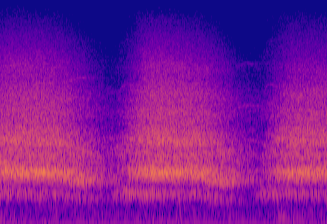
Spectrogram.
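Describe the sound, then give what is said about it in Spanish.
A live audience chants European-style football chants in unison, a loud massed roar of voices that swells and dips in waves, with no single voice standing out. “Cuando el público empieza a entonar cánticos europeos, que se oiga con huevo, con huevo.”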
